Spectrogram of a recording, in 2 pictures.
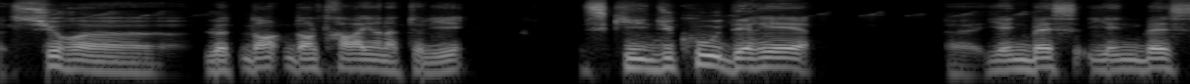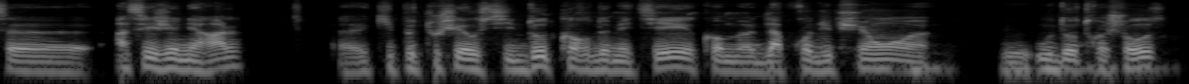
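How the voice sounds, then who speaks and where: Warm in tone and low in pitch, the man talks at a moderate pace with no room sound around him. He's a career advice host from France giving casual advice right to the camera, stumbling into restarts and repetitions along the way.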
